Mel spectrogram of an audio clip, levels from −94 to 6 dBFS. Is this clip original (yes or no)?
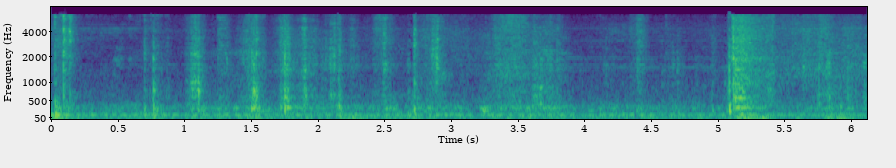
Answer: yes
